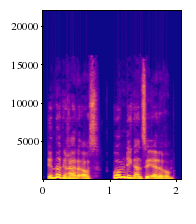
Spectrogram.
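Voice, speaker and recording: A man voicing an excitable, talkative young French manservant in a storybook reading, proud and quick to take offence. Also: a little high, dry recording, clean studio sound, pitched above the performer's own voice. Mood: chatty. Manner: chatty, proud, indignant.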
